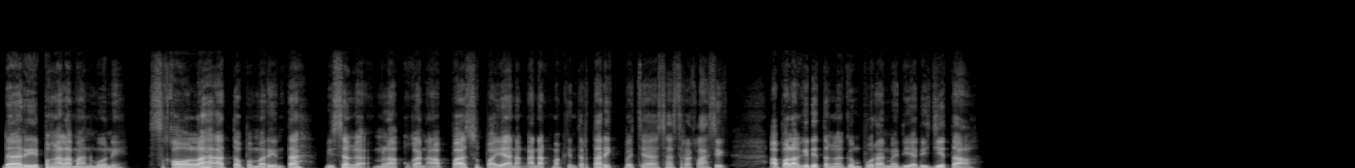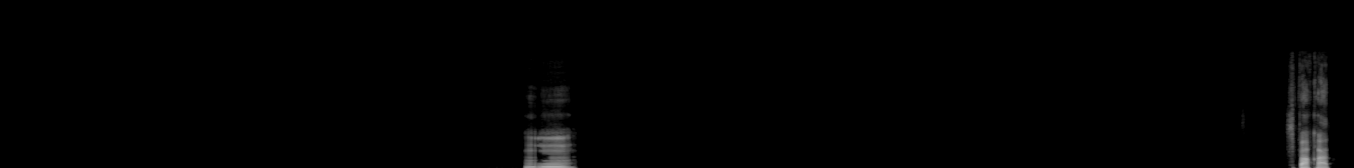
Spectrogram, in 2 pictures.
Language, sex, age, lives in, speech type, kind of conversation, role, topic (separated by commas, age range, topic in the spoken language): Indonesian, male, 30-34, Indonesia, read, expert-assistant, asker, Apakah membaca sastra klasik masih penting di era digital, dan apa dampaknya terhadap pemahaman budaya serta literasi generasi muda?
